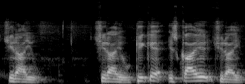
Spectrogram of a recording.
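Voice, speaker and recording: A man's voice: mid-range voice, animated, brisk, a bit bright. A man teaching an exam practice lesson, quizzing his viewers and repeating each answer several times.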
